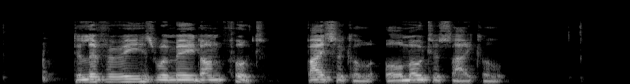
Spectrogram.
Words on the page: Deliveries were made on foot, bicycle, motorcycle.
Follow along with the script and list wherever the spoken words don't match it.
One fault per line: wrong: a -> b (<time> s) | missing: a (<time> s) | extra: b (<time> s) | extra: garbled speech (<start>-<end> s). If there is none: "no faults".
extra: or (3.9 s)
